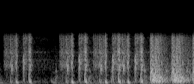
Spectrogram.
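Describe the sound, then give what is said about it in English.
A gunfire sound effect fires rapid, loud shots in quick succession, with short gaps between bursts, then merges into a denser, more continuous rattle at the end. “Shots fired.”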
